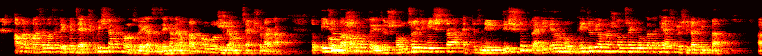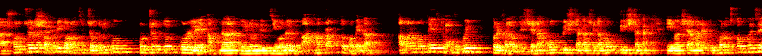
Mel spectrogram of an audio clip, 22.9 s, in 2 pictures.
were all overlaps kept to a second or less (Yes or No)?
Yes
